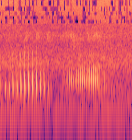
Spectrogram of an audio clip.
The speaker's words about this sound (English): Croak, croak. That's the unmistakable sound of the common frog.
